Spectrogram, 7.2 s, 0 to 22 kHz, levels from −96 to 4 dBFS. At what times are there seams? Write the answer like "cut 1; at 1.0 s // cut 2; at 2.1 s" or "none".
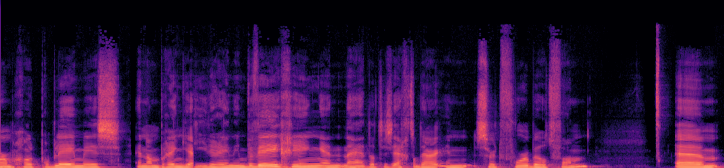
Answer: cut 1; at 1.3 s // cut 2; at 1.9 s // cut 3; at 4.1 s

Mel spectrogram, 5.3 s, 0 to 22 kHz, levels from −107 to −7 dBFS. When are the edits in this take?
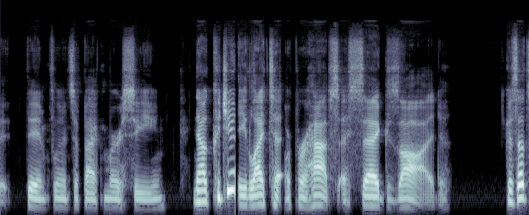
cut 1; at 1.8 s // cut 2; at 2.3 s // cut 3; at 2.8 s

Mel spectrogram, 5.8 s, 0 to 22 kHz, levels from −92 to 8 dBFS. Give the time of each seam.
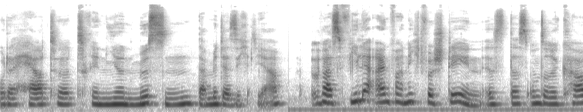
cut 1; at 2.5 s

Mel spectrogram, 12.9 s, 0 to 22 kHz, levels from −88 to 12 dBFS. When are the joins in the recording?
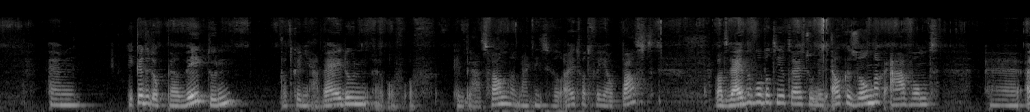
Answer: none

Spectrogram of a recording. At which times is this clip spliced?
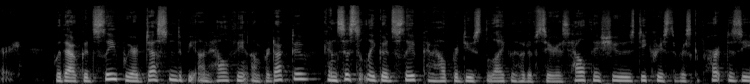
cut 1; at 3.2 s

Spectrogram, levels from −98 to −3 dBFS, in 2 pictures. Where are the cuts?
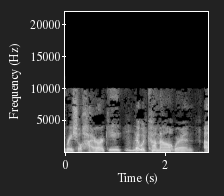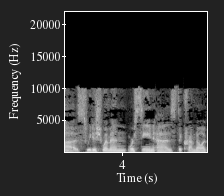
cut 1; at 2.7 s

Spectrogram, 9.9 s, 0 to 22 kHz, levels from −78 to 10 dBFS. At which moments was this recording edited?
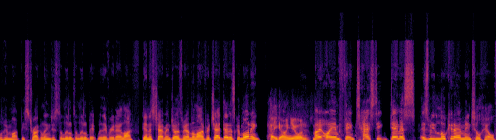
cut 1; at 1.5 s // cut 2; at 5.2 s // cut 3; at 8.4 s

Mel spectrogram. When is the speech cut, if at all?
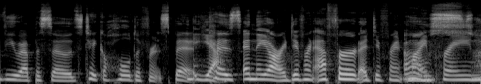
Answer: cut 1; at 1.9 s

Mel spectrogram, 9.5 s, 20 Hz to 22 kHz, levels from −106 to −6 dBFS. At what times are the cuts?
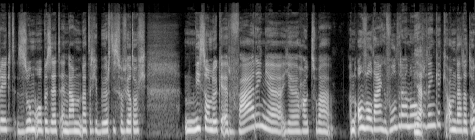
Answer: cut 1; at 1.7 s // cut 2; at 2.6 s

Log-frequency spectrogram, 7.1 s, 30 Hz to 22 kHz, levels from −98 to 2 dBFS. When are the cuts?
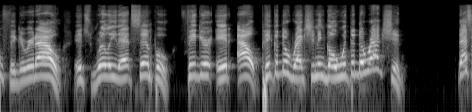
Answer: cut 1; at 2.7 s

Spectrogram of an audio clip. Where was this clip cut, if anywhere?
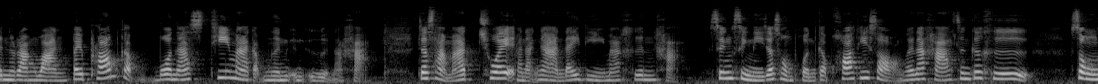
cut 1; at 5.1 s

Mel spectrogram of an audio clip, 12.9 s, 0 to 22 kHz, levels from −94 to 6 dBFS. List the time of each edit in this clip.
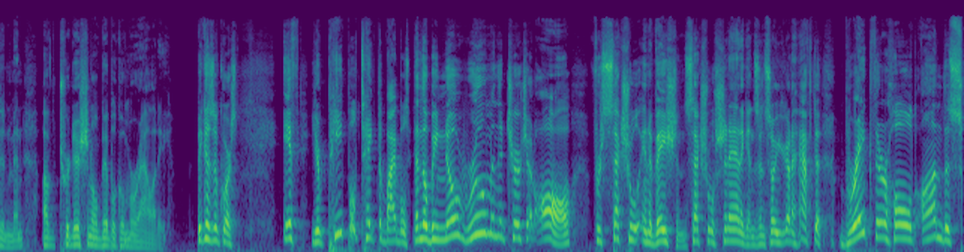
cut 1; at 5.4 s

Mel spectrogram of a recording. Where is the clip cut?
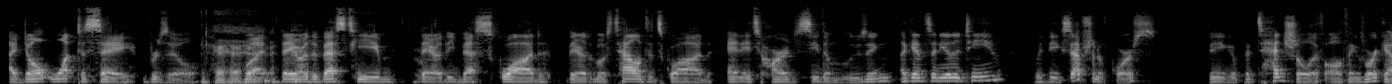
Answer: cut 1; at 7.2 s // cut 2; at 7.6 s

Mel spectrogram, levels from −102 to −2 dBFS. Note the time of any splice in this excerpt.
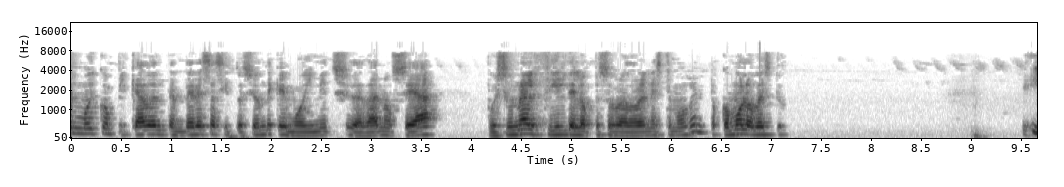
none

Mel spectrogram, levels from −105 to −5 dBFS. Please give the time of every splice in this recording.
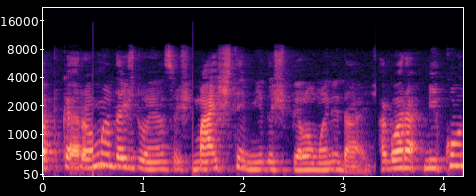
none

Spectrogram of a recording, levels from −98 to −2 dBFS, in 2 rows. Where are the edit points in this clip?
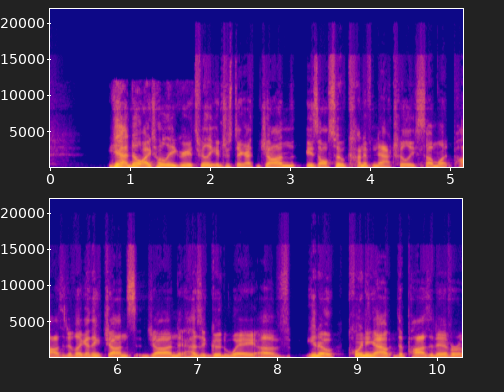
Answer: cut 1; at 2.5 s // cut 2; at 8.2 s

